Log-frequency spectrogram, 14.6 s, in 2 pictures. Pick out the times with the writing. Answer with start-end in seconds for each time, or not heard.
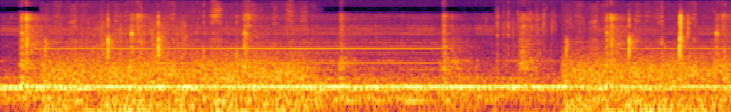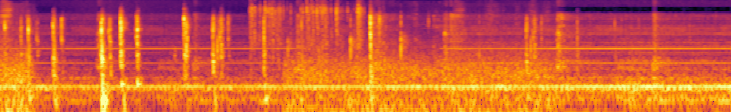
0.4-3.2, 5.6-7.7, 10.1-12.9.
